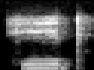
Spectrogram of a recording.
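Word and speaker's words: jiit': toj, A ver, dime la palabra hit.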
